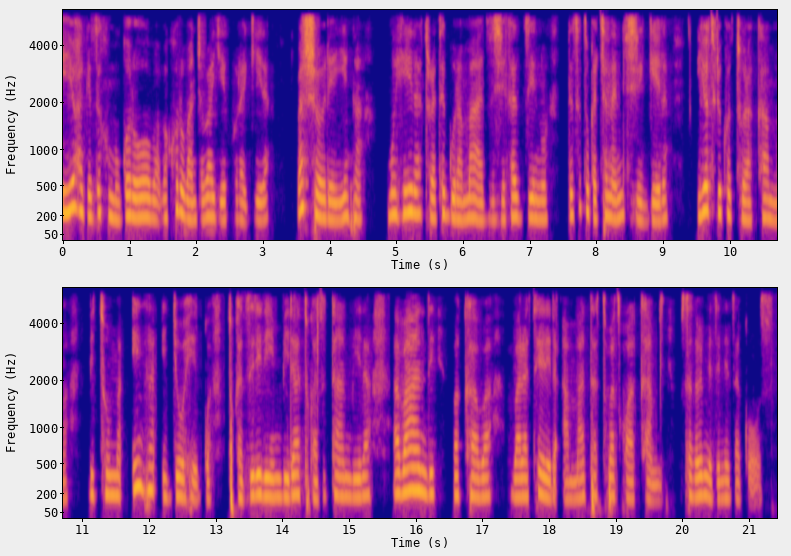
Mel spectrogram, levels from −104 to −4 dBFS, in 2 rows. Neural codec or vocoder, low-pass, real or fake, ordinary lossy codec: none; 5.4 kHz; real; AAC, 32 kbps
